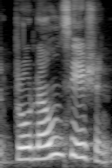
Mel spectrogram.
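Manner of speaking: "प्रोनाउंसिएशन" with a full "नाउन" in the middle; mispronunciation with "noun". Shown as a demonstration. Teacher giving a common wrong example, mispronounced with "नाउन". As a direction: say "प्रोनाउंसिएशन" loudly, as if built on "pronounce". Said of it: "प्रोनाउंसिएशन नहीं है वो".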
